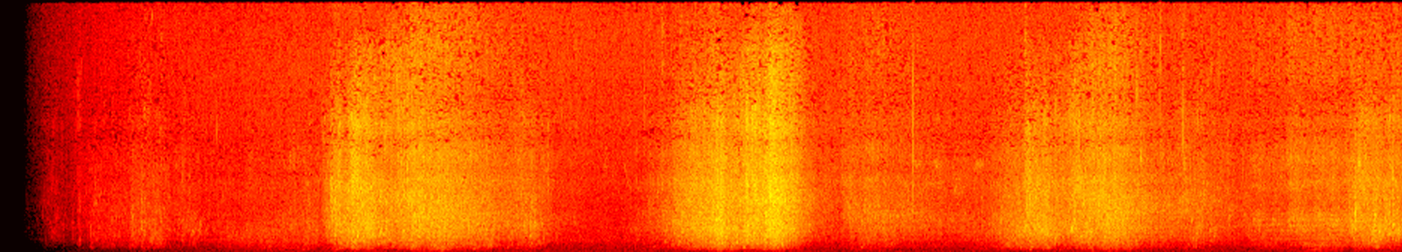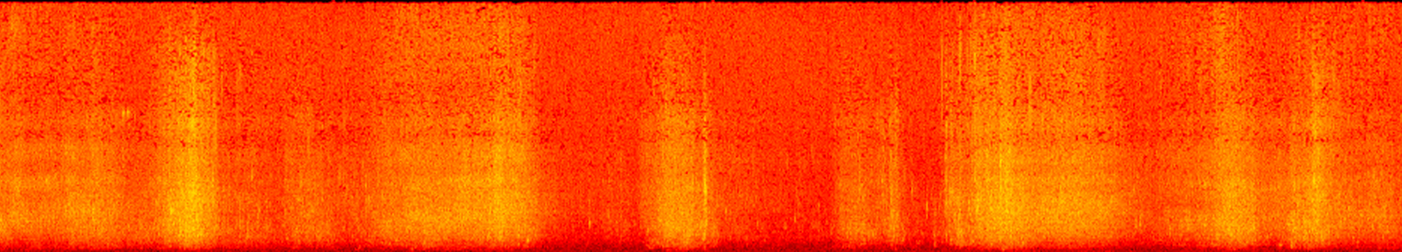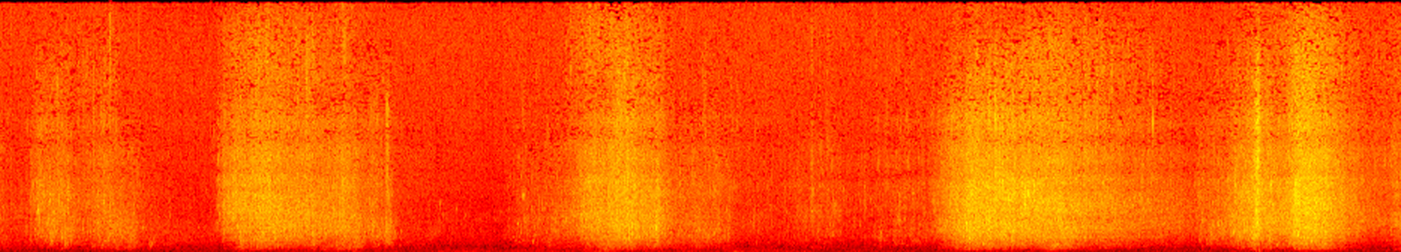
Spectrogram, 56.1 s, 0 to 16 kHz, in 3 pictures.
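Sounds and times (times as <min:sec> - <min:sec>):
ocean waves breaking: 0:01.7 - 0:07.3, 0:08.6 - 0:12.3, 0:13.2 - 0:25.9, 0:40.3 - 0:42.7, 0:44.2 - 0:47.2, 0:48.0 - 0:56.0.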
